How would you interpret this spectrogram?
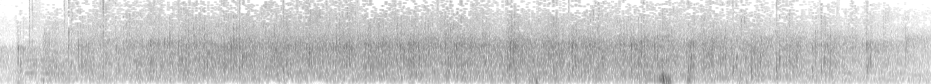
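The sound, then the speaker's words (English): Sustained audience applause for a dance troupe, a dense wash of many hands clapping steadily for about seven seconds, loud and even throughout with no voices standing out. “And let's have another round of applause for that fantastic dance troupe.”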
